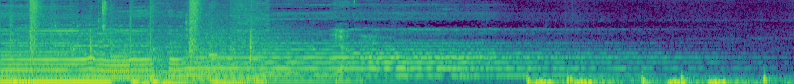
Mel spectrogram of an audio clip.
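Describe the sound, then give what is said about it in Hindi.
Heartbeat thumps within a romantic song: after sustained musical tones fade out, a series of deep, soft, low thuds pulses in a steady rhythm, heard alone. “धुन मेरी धड़कनों की सुनो।”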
